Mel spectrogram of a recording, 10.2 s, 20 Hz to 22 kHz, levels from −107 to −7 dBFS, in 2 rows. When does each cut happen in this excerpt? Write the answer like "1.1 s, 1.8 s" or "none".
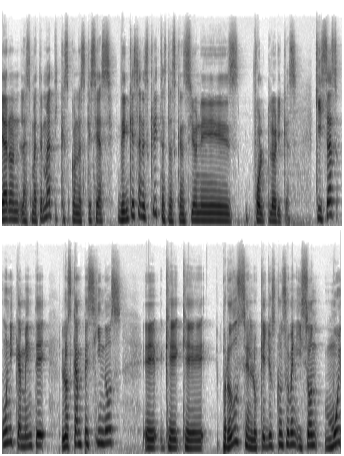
1.7 s, 4.6 s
